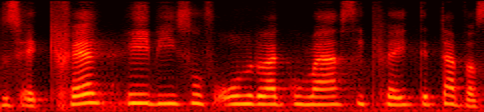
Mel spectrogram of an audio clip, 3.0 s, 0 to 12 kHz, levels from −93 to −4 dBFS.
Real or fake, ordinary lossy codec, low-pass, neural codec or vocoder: fake; none; none; codec, 24 kHz, 0.9 kbps, WavTokenizer, large speech release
